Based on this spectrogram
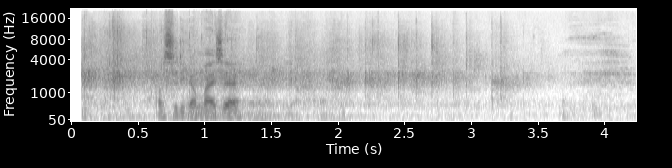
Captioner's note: applause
